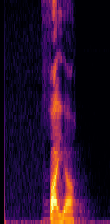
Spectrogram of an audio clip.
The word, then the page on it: party: Australian English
